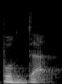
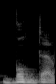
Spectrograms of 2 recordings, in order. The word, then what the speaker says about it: bodde: Jeg bodde. The idea is that whenever you have a double consonant, then something gets short in Norwegian. So we would say å bo, and then we would say bodde with a short u.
